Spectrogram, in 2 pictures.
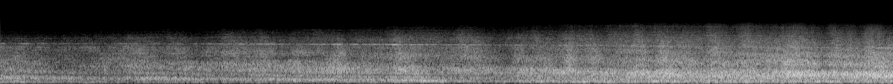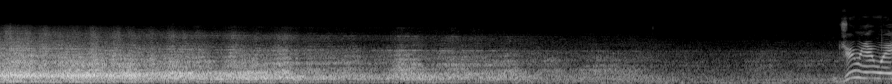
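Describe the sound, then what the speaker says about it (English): A German Airways Embraer 190 jet flying for KLM to Hamburg departs Schiphol's Kaagbaan runway 24, with a loud, steady engine roar that builds, peaks mid-clip and recedes, while a person talks over it. "German Airways flying on behalf of KLM, Embraer 190 to Hamburg"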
